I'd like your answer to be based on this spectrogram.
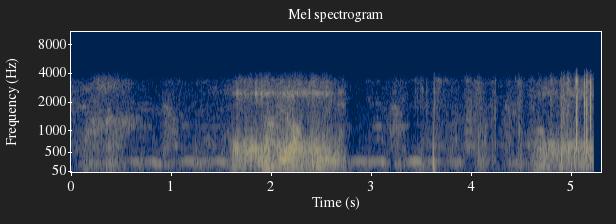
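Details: Snoring in an adult man who is drunk and asleep on a sofa: harsh, rasping snores partly masked by low voices talking in the room.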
